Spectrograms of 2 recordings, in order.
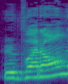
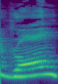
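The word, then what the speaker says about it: wrong: वरॉन्ग नहीं रॉन्ग पढ़ेंगे, जिसका मतलब होता है गलत।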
